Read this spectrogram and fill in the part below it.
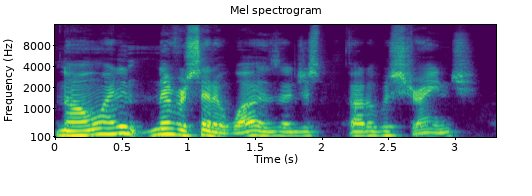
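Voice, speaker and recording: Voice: mid-range voice, animated, moderate pace, a little mellow, natural voice. A tabletop player voicing a prim, naive schoolkid with an earnest, hesitant manner. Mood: puzzled.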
